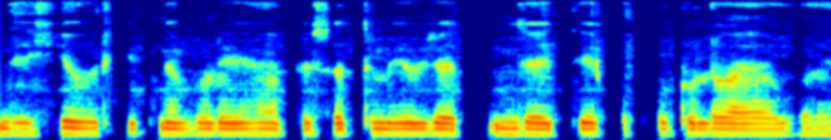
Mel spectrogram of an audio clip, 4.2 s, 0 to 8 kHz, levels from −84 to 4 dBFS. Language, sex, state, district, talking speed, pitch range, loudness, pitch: Hindi, male, Bihar, Araria, 215 wpm, 120-125 Hz, -16 LUFS, 125 Hz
